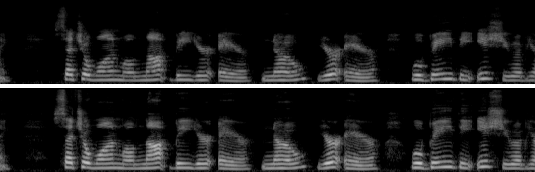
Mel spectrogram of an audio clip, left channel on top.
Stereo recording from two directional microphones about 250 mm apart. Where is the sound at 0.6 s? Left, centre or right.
Right.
